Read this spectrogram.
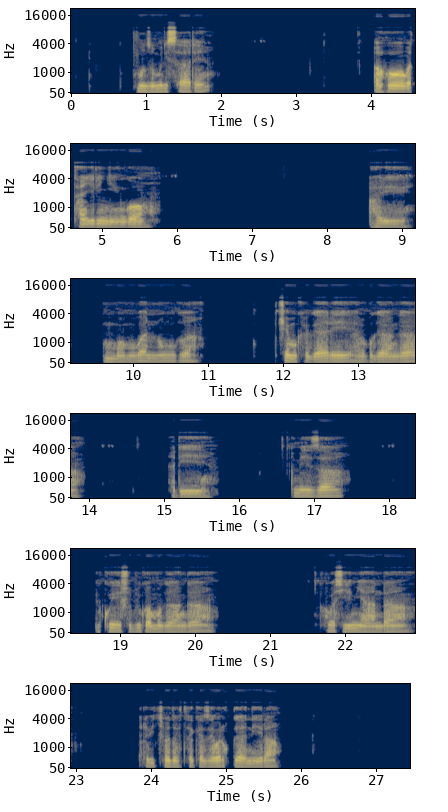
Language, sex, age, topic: Kinyarwanda, male, 18-24, health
